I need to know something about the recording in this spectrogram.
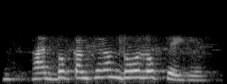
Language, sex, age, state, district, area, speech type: Hindi, female, 18-30, Uttar Pradesh, Azamgarh, rural, conversation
